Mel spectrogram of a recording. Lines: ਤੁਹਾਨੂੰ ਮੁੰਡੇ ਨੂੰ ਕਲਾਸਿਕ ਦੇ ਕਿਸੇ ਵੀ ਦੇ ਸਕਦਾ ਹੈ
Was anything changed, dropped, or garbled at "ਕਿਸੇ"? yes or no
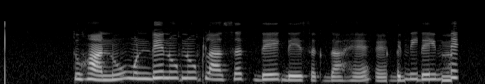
yes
